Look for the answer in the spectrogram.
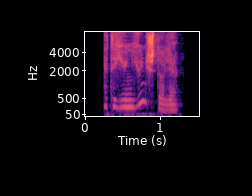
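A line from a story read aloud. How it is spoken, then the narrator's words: Maids whispering together. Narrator (Russian): зашептались служанки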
